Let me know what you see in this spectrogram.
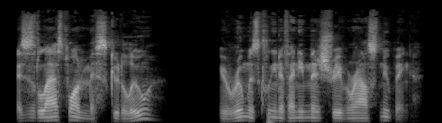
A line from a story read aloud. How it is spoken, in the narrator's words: the unicorn said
